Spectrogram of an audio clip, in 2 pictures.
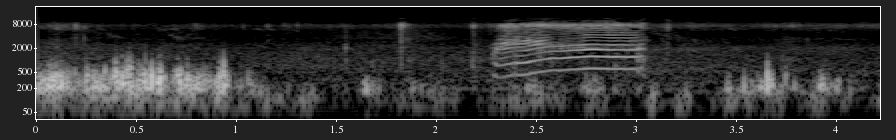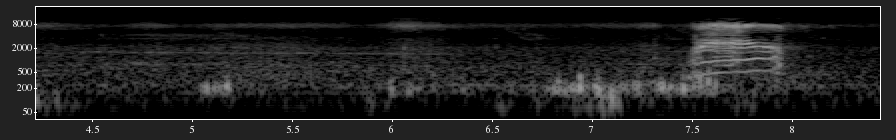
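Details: Stray cats in a Moroccan city, approaching for mating: two drawn-out rising meows, each nearly a second long, set among low thumps and street noise.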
